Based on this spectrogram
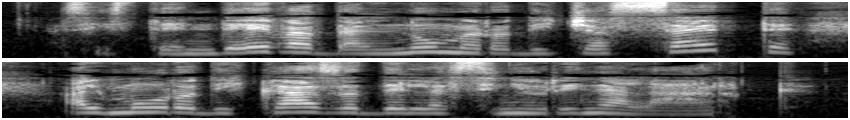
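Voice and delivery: ordinary delivery, nothing marked

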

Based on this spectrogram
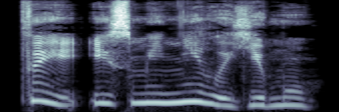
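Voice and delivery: staged loud accusation; deliberately loud. Acted. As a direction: announce it loudly so everyone hears. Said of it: "нарочито громко ответила Стейси".

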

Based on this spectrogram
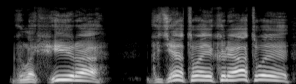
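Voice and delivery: high, loud, drawn-out reproach; impassioned cry. A narrator's reading. Young man grabs the lady's arm, crying out reproachfully. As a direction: cry out slowly and dramatically. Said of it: "вскричал молодой человек в бекеше".

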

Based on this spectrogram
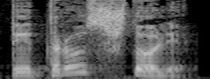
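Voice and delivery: high, loud scornful question. A narrator's reading. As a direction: sneer it as a challenge. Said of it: "презрительно поинтересовалась Звёздочка".

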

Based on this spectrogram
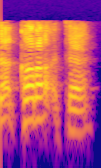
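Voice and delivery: قرأت said high with the final ت stressed; demonstrating the ending. Shown as a demonstration. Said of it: "مثل تقول لواحد قرأ أنت".

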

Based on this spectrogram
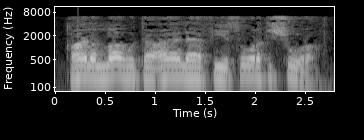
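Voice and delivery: ordinary talk, nothing marked

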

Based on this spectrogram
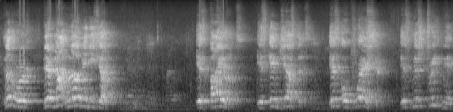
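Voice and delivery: loud, rising preacher's call; preaching at full force. Acted. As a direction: build the sermon to a loud peak.

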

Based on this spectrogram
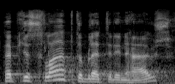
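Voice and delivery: urgent call from the street below. A narrator's reading. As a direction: shout the question up to an upstairs window. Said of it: "riep hij".

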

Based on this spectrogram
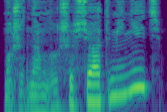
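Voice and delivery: a lightly voiced nervous wife; anxious wife.

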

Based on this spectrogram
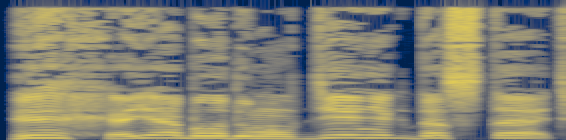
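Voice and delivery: high-pitched regretful cry, drawn out at the end; exclaiming. A narrator's reading. Young man who hoped to get money, high exclamation. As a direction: cry out over a lost chance. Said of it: "вскричал молодой человек".

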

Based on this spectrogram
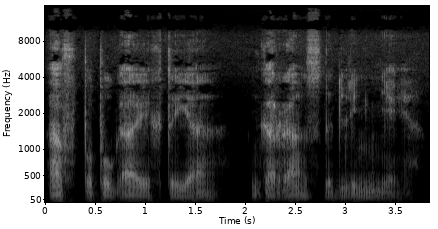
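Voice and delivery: low, soft, slow musing; quiet, thoughtful snake voice; pensive boa. A narrator's reading. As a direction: muse it slowly to yourself, low. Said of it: "задумался вдруг удав".

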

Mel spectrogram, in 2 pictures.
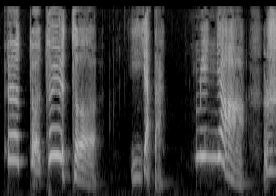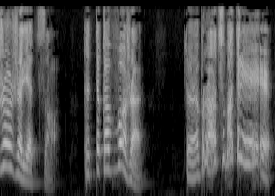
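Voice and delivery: high squealing outrage, stretched out; beetle, affronted. Acted. Beetle faces the threatening worker, squealing indignantly.

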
